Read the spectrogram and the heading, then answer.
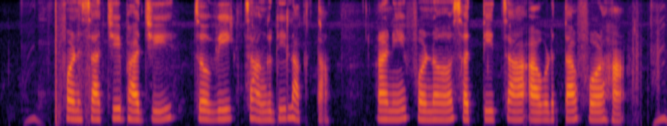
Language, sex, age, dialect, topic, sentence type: Marathi, female, 18-24, Southern Konkan, agriculture, statement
